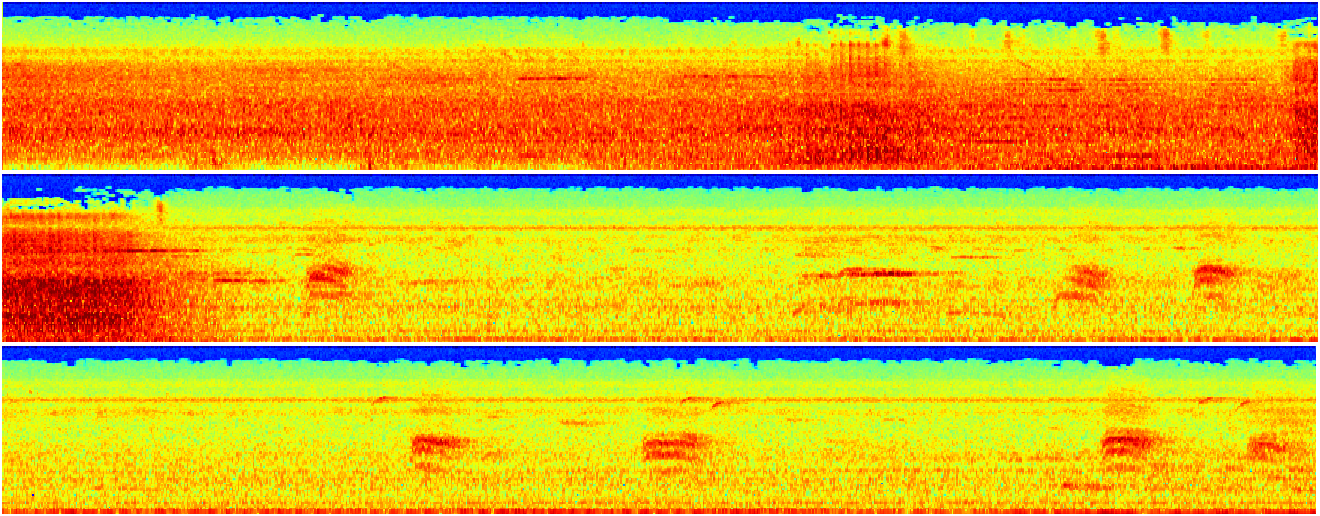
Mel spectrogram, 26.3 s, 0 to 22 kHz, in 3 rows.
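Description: Freight train running past on the rails, its wagon noise swelling to its loudest about 6 and 9 seconds in and then cutting off. After that comes a distant locomotive's low, steady rumble, with crows cawing about eight times.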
